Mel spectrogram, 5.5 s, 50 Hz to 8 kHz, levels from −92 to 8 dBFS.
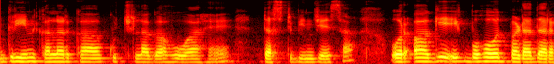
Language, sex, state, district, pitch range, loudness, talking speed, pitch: Hindi, female, Bihar, Patna, 155-175 Hz, -18 LUFS, 160 wpm, 165 Hz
